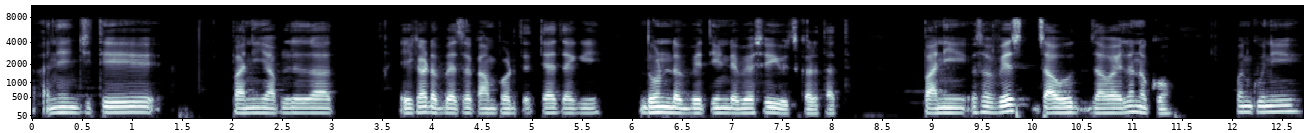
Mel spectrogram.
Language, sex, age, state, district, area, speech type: Marathi, male, 18-30, Maharashtra, Wardha, urban, spontaneous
